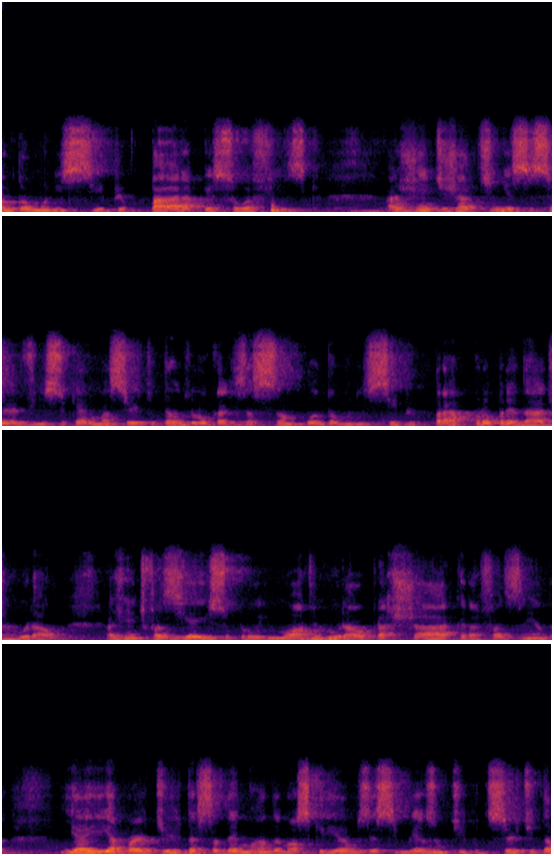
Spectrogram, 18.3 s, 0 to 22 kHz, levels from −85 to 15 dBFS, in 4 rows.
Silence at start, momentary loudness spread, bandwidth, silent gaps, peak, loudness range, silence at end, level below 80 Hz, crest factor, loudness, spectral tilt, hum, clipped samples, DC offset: 0 s; 9 LU; 10 kHz; none; -10 dBFS; 4 LU; 0 s; -58 dBFS; 20 dB; -29 LUFS; -4.5 dB/octave; none; under 0.1%; under 0.1%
